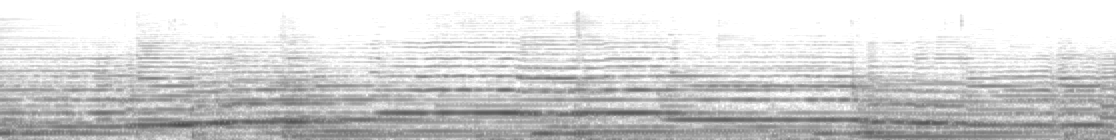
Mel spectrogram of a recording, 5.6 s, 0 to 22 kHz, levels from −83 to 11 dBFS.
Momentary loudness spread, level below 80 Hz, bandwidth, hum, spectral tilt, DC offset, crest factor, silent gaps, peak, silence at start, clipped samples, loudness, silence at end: 6 LU; -52 dBFS; 16 kHz; none; -6 dB/octave; under 0.1%; 14 dB; none; -14 dBFS; 0 s; under 0.1%; -28 LUFS; 0 s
